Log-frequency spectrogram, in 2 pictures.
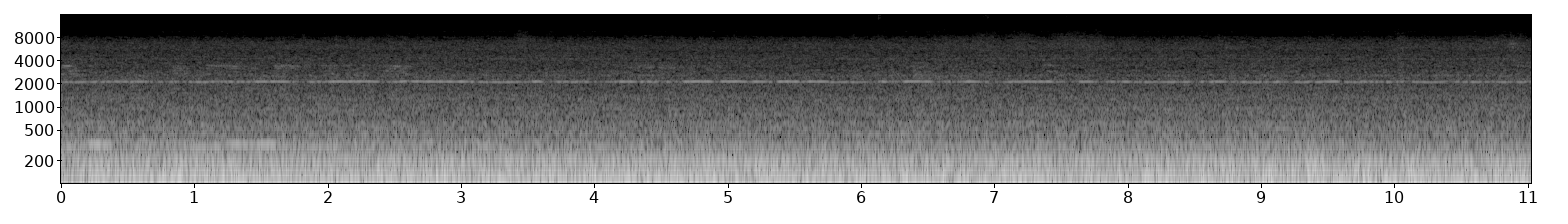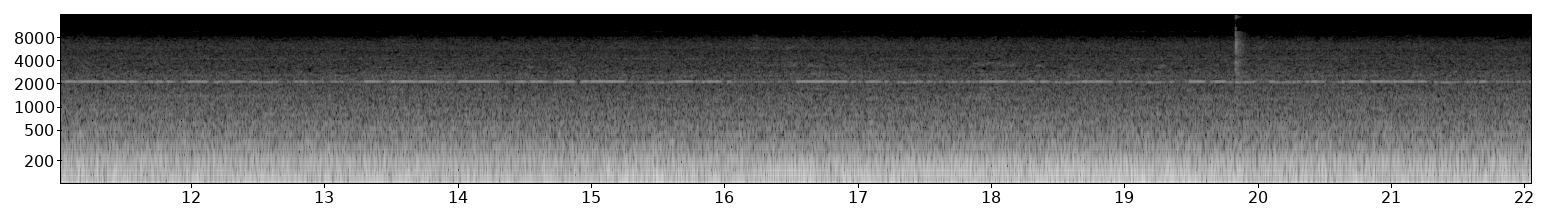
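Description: Steady low rumble of a moving train heard from inside a passenger carriage, with a thin steady high whine running over it.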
